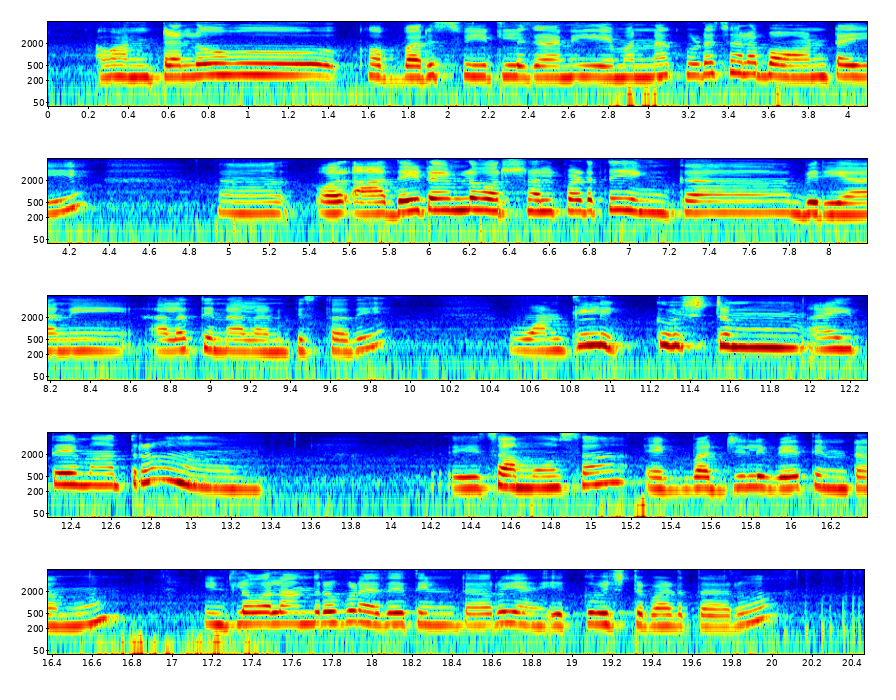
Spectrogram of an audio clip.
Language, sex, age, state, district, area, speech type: Telugu, female, 30-45, Andhra Pradesh, Kakinada, rural, spontaneous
